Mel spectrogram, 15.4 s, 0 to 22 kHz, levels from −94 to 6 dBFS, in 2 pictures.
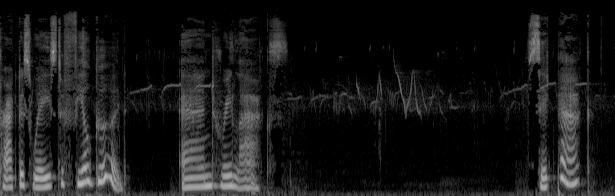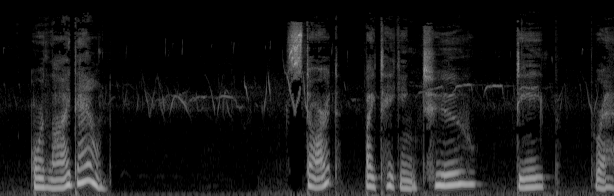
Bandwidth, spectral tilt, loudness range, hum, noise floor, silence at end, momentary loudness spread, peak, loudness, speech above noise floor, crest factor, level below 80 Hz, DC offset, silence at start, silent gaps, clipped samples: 16.5 kHz; -4.5 dB/octave; 6 LU; none; -71 dBFS; 0 s; 15 LU; -18 dBFS; -34 LUFS; 38 dB; 18 dB; -68 dBFS; under 0.1%; 0 s; none; under 0.1%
